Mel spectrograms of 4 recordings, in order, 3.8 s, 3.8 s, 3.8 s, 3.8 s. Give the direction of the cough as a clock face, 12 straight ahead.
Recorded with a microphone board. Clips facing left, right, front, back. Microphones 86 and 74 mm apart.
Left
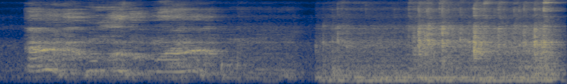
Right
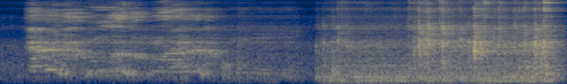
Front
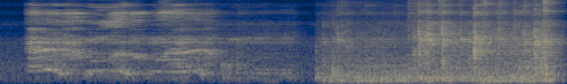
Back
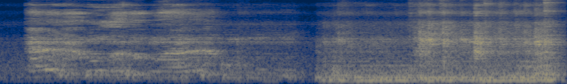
10 o'clock.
